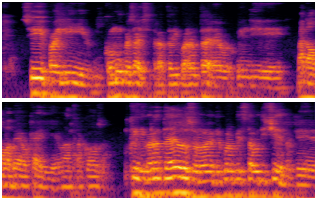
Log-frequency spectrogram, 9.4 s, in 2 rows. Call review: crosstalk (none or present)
none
